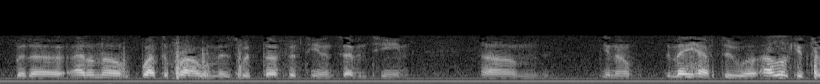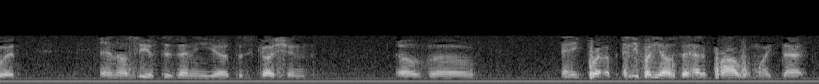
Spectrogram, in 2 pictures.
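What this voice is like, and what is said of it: Hoarse, strained voice. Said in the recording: “Excuse me, I'm losing my voice.”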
